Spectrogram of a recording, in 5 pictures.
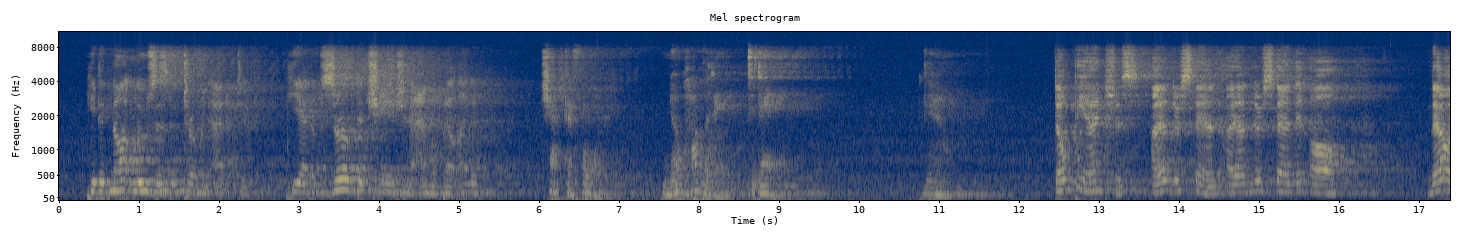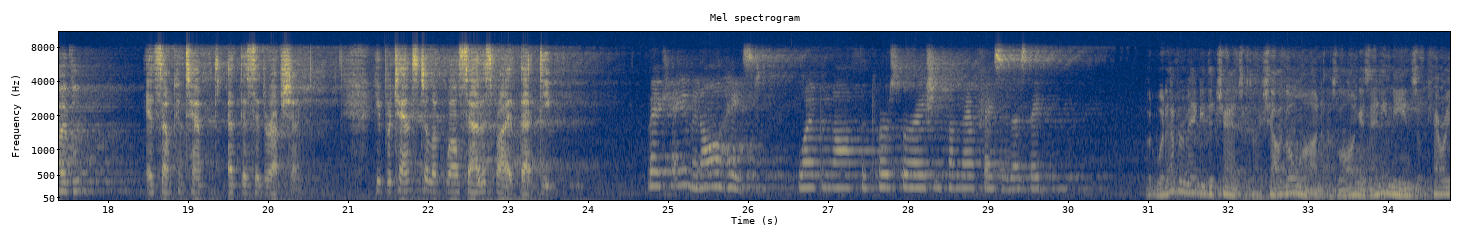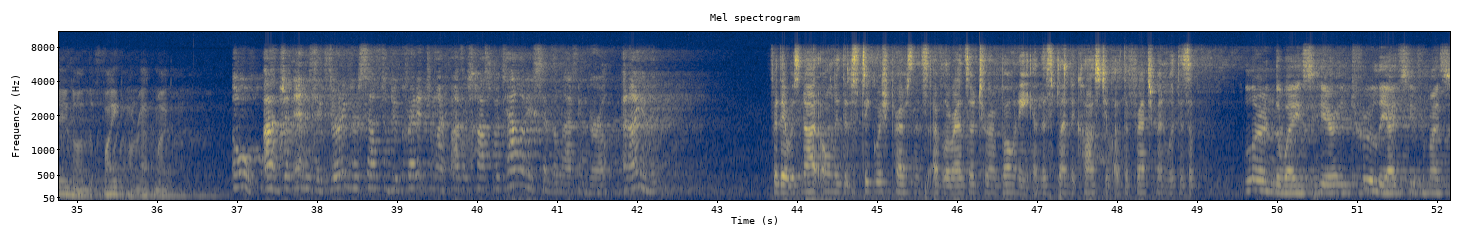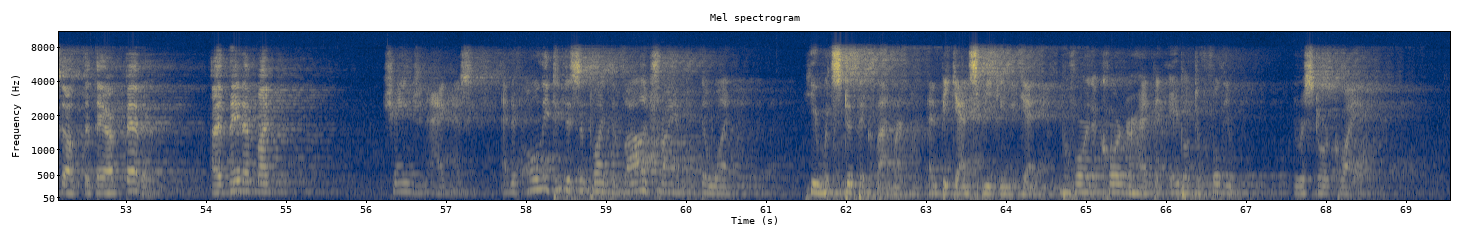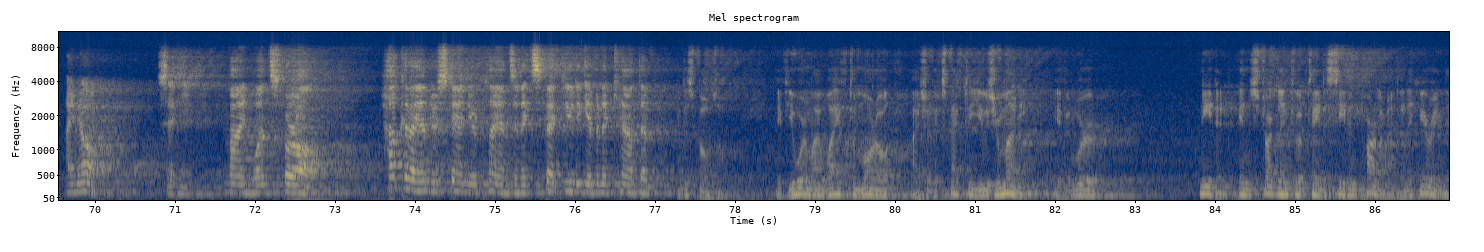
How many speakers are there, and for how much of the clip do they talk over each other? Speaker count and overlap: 7, no overlap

